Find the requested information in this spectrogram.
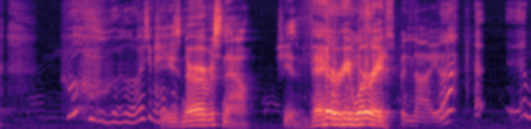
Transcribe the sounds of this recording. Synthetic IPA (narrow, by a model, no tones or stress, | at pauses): ʃḭznɜ˞vɨsna̰ʊ | ʃḭɨ̰zvɛɹiwɜ˞id̥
